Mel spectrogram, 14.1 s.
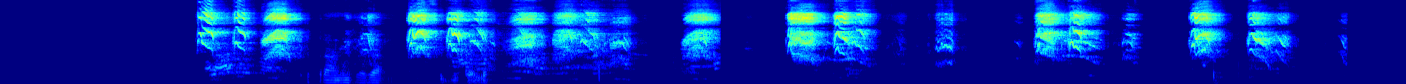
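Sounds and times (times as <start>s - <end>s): birds squawking: 2.0s - 7.3s, 7.9s - 13.5s.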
